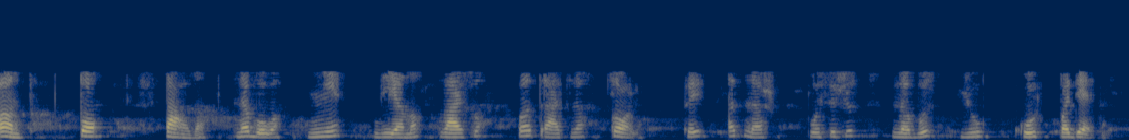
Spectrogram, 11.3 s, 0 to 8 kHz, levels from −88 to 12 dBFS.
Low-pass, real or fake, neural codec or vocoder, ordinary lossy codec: 7.2 kHz; fake; codec, 16 kHz, 8 kbps, FunCodec, trained on LibriTTS, 25 frames a second; AAC, 16 kbps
